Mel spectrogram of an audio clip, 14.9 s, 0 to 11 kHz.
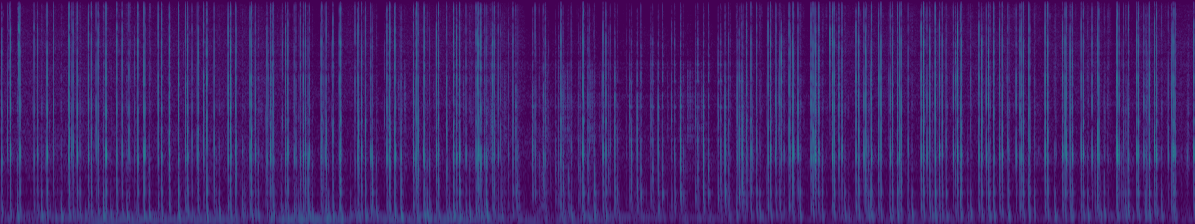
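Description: Long nails tap rapidly on the front of an iridescent clear vinyl school bag, a holographic PVC bag with a fur heart patch. The result is a steady stream of crisp, dry plastic clicks centered around 1 kHz, each dying out almost instantly.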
